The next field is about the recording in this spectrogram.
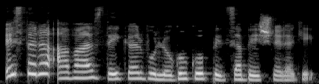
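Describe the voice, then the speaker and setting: A woman's voice: high voice, sing-song, creaky, darkish tone, no echo. A woman reading a scripted moral story for children as a storyteller.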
